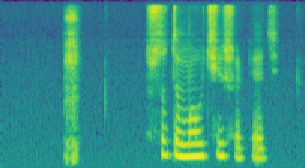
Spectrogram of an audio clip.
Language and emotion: Russian, neutral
